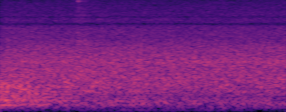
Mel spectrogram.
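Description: Steady background noise: an even rush with no distinct events.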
